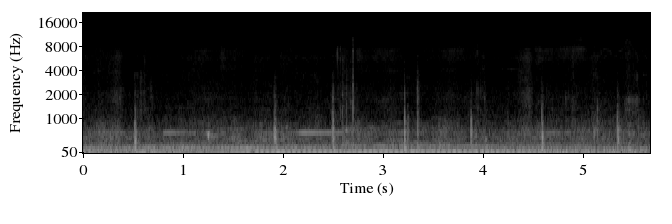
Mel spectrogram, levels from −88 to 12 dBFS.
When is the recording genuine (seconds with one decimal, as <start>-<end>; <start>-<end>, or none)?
0.0-1.1; 1.7-2.6; 3.9-5.7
